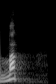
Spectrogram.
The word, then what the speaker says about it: mắt: Không đúng quý vị, chữ biết này ở trên xứ Mường đọc là mắt, à, M-A-T mà không có dấu sắc quý vị nhé.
